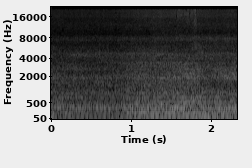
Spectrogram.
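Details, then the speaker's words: GE running: a steady hum with a faint rough whir and whining tones; worn fan motor bearings. "you can really hear the shot bearings on the GE though"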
